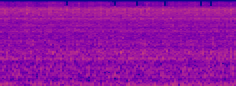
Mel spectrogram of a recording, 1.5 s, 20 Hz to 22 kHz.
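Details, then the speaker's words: BMW E90 318i at idle, microphone attached to the belt tensioner: constant buzzing chatter; tensioner visibly moving and vibrating, owner suspects it needs replacing, belt looks good. "good so just something I've noticed is this tensioner seems to be moving a little bit and I don't if the camera's going to pick this up if I put this on here I can feel vibration"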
